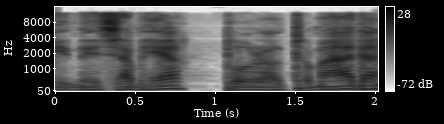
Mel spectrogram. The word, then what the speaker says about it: Tamada: Poor old Tamada. He only rhymes with Ramada.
